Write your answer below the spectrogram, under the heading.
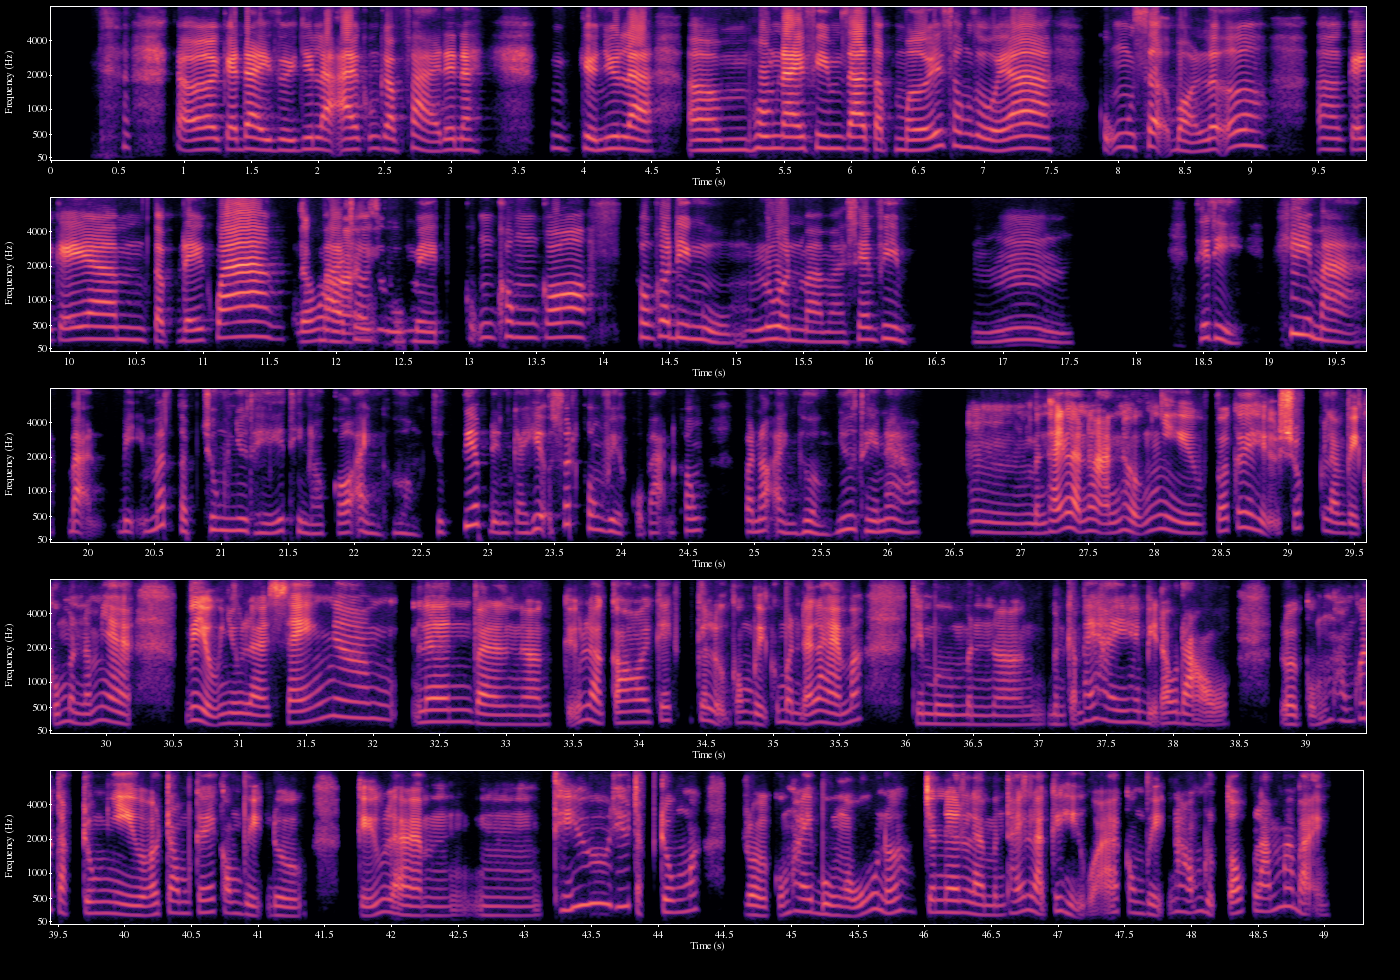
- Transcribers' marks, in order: laugh; sniff; tapping
- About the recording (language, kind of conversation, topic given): Vietnamese, advice, Làm thế nào để giảm tình trạng mất tập trung do thiếu ngủ?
